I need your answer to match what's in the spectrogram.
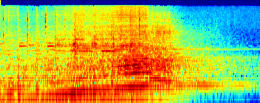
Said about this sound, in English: The cops brake, and the car gets away.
